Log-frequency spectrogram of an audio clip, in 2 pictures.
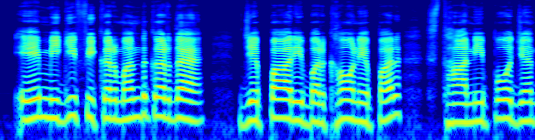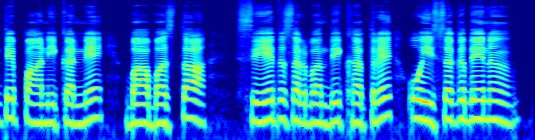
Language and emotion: Dogri, fearful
